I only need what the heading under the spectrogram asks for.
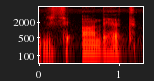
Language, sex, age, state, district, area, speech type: Kashmiri, male, 18-30, Jammu and Kashmir, Budgam, rural, spontaneous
